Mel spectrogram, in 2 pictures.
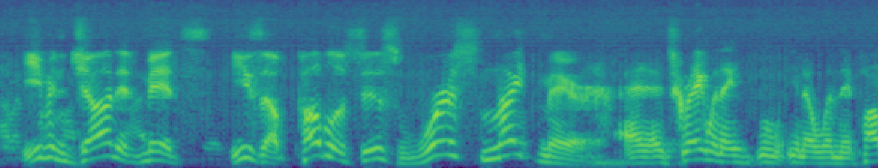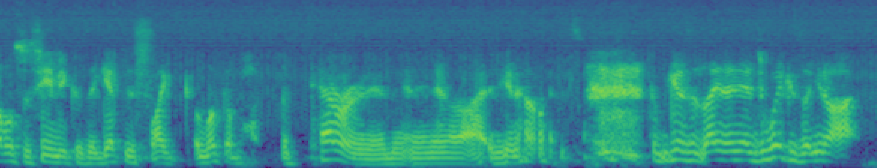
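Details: Adult man who has stuttered since second grade (childhood onset), in a TV feature; part-word and word repetitions, consistent with stuttering.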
